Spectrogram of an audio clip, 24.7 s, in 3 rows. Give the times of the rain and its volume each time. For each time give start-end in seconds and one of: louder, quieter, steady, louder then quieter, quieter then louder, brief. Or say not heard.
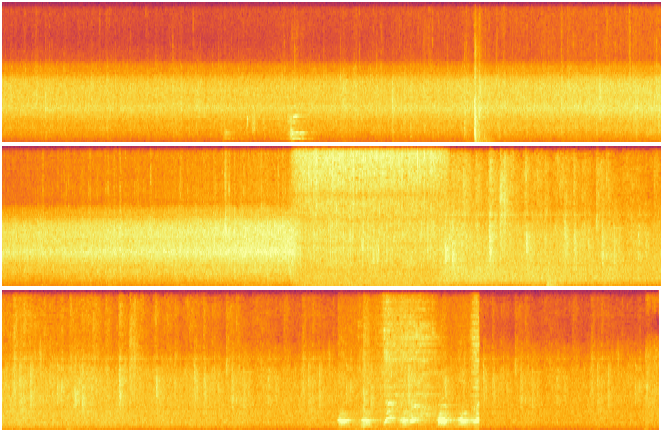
0.0-24.6 louder then quieter.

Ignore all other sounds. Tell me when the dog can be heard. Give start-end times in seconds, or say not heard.
2.8-4.0, 20.6-22.4.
